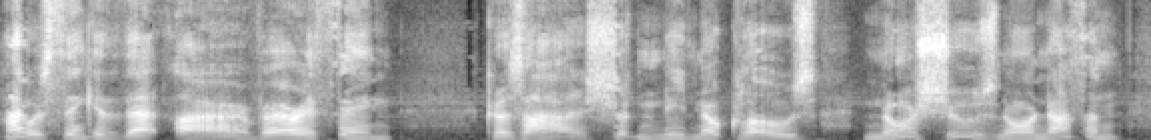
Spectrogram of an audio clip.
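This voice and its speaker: A male narrator plays an enslaved woman who cooks, motherly and eager. The voice is lifted high and pushed out loud and bright, in a folksy dialect full of emphatic exclamations. It belongs to an audiobook story. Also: measured pace, creaky, full character voice. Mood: delighted. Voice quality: folksy dialect speech with dropped sounds. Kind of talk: audiobook character dialogue.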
